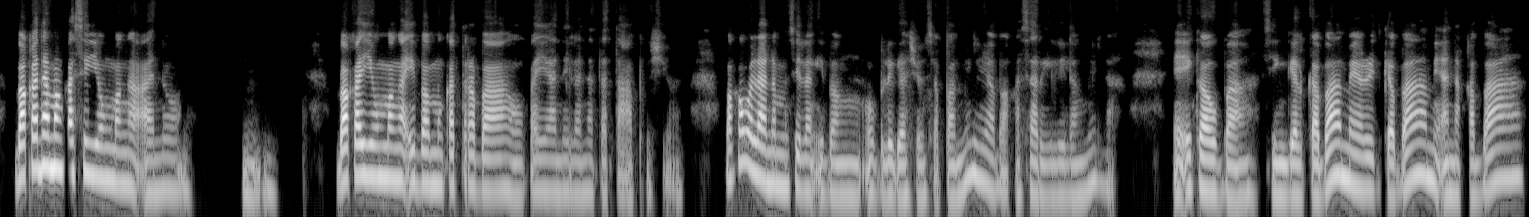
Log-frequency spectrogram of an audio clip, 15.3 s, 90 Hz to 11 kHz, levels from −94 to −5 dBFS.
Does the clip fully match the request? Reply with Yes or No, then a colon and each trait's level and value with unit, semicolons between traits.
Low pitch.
No: medium, 170 Hz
